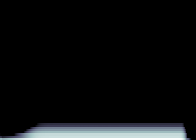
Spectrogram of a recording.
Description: Il permet la simulation temporelle du champ de pression dans le résonateur à partir d'une description modale de la colonne d'air et pour des paramètres de contrôle variables au cours du temps.
Montee_lente.wav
